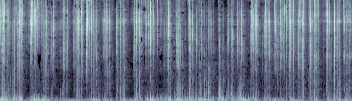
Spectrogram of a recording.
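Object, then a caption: Plastic lipstick case. Long acrylic nails rapidly tap and scratch a small red faceted plastic lipstick tube held horizontally with its end visible. A dense stream of quick, dry plastic clicks with a low, thumpy body and bright ticking edges, each tap dying away almost instantly, mixes with brief scratchy rasps.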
